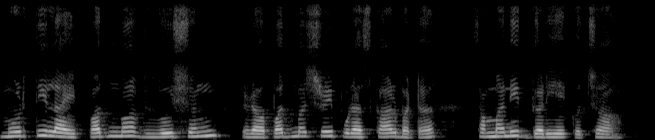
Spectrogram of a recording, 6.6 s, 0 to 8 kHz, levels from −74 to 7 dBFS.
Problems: none marked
